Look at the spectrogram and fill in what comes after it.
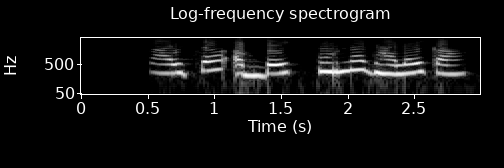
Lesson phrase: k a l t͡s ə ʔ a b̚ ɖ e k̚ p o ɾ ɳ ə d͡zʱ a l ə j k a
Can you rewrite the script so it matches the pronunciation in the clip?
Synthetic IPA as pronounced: k a l t͡s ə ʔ ə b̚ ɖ e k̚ p u ɾ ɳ ə d͡zʱ a l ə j k a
